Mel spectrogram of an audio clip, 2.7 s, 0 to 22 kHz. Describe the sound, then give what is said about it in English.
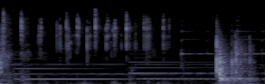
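A rapid series of light plastic clicks and rattles as two six-sided dice tumble, ending in a louder clatter as they land and settle, showing a total of 7. No voices. “So I'm going to roll 2d6 and add plus 2.”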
